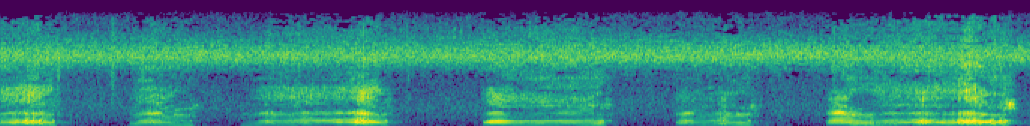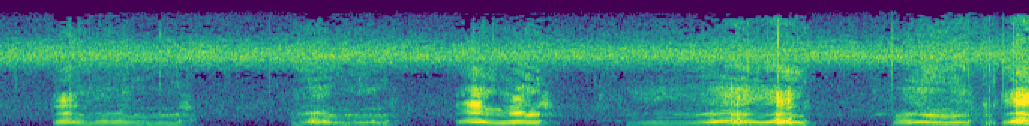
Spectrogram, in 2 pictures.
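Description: A giant panda gives a series of wavering, goat-like bleats, each about a second long.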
